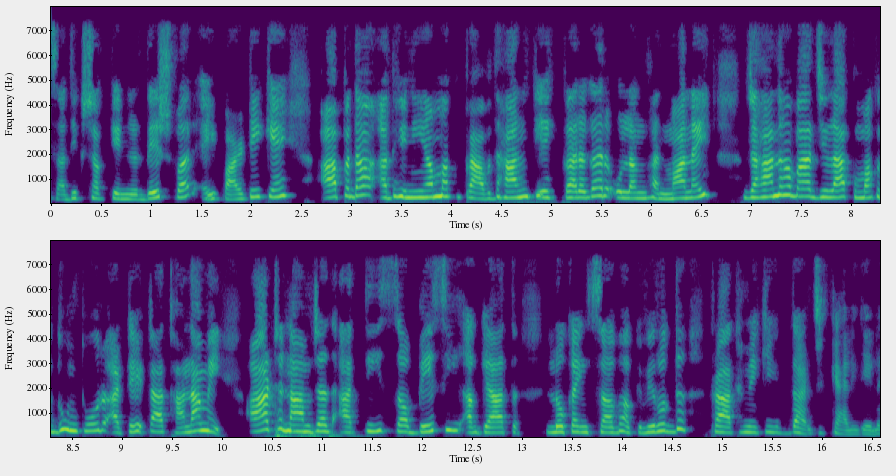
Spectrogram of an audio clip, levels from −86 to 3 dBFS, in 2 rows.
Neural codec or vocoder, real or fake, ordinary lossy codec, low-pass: codec, 24 kHz, 1.2 kbps, DualCodec; fake; none; 7.2 kHz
